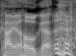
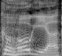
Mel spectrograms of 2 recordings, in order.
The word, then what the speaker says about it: Cuyahoga: i was really hoping you were going to mispronounce cuyahoga falls because i know that it's called cuyahoga and i was going to be like no it's not cohogia or whatever you were going to say it's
